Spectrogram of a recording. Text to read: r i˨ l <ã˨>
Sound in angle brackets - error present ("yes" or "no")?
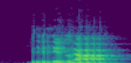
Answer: yes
